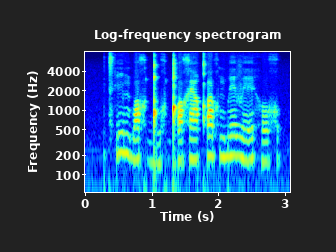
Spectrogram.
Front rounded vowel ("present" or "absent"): absent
